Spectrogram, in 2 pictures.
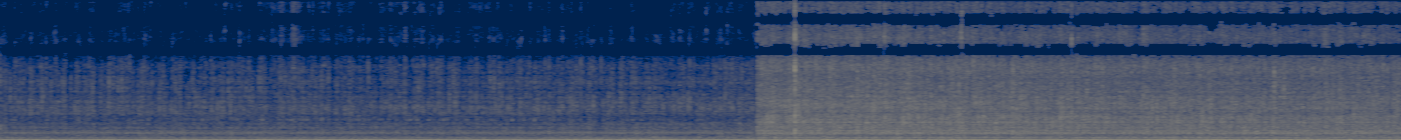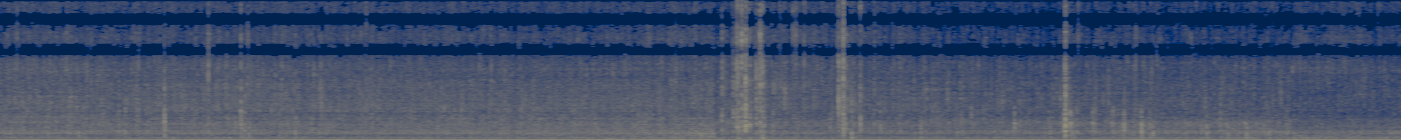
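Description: Tomatoes, cashews and onions sizzling gently in a non-stick frying pan. The sizzle turns brighter and a little louder about eight seconds in, and a few light knocks come in the last third.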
